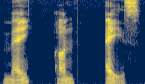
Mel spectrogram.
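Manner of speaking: MAY, UN, AISE as three separate beats; syllable by syllable. Shown as a demonstration. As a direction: break mayonnaise into "May, un, aise" with clear pauses. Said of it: "let's try one more time".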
